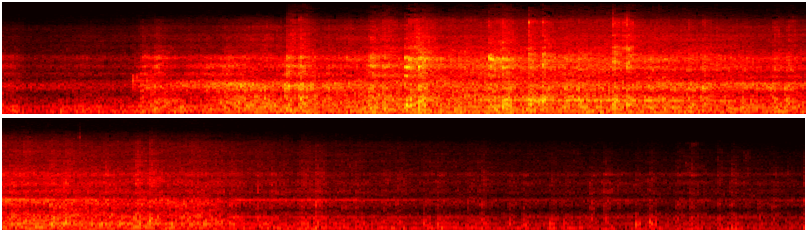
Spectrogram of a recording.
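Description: Electric commuter train passing along an embankment line: it runs up loud about a second in, its wheels clacking over the rail joints, then fades away as it goes off into the distance.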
